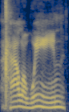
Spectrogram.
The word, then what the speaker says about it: Halloween: or Halloween Halloween H Halloween I I I don't know which which is it it's it's emphasis on the last salable right yeah yeah yeah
